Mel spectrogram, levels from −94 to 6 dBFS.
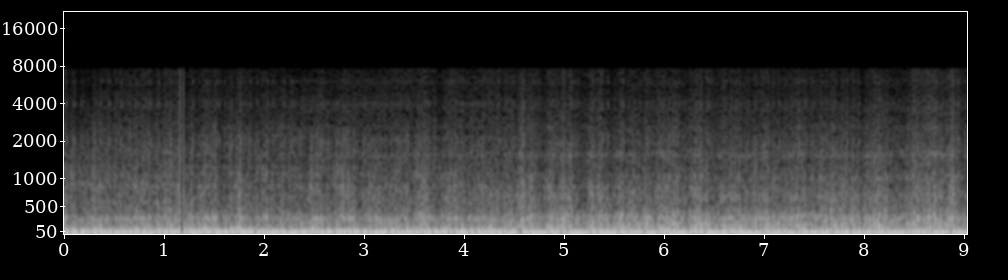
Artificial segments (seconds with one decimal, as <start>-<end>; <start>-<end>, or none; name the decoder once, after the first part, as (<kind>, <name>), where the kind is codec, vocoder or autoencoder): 2.3-4.3 (codec, HILCodec)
